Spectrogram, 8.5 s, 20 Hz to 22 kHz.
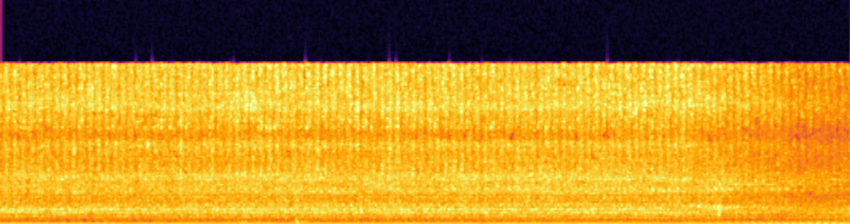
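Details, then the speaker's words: Honda VFR800 VTEC V4 at 58,200 on the clock, first start after cam chain replacement with sprockets reused: deep, smooth burble at idle with no chain rattle or knock, normal idle. "Так у нас первый запуск после замены ГРМ"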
